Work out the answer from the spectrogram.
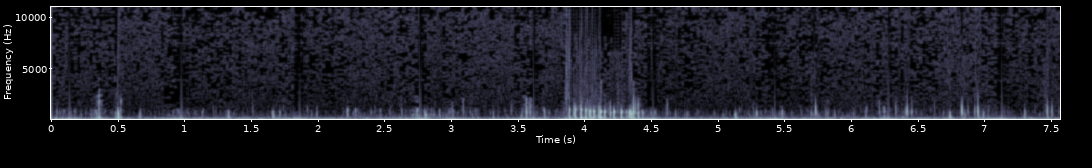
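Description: Deep gurgling and rumbling with bubbling pops and a longer growl midway; ordinary stomach growling.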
